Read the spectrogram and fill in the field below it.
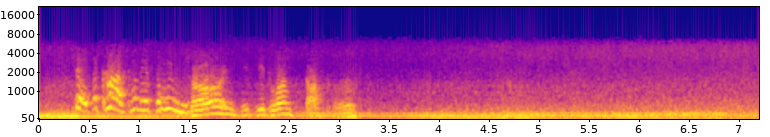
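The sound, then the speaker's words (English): A car engine drones steadily as the car comes up a hill, a low continuous hum that carries on after a few seconds of someone speaking over it at the start. “The car coming up the hill.”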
